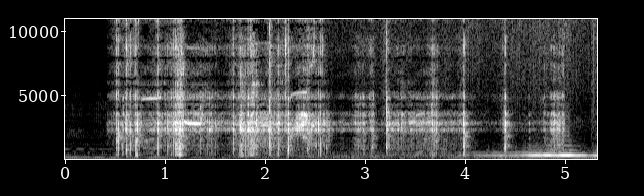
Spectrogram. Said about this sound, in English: You hear the plane roaring down out of control and then crashing into silence.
